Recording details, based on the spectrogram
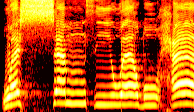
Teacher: শিন বলার সময় শো শো শব্দ মুখে ছড়াই যেতে হবে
